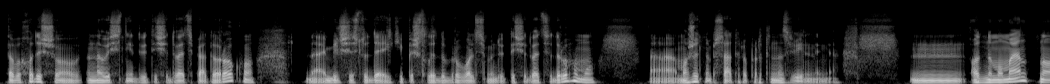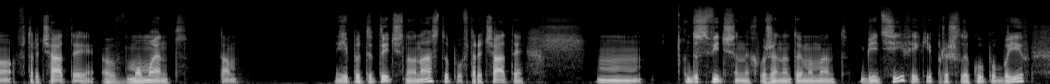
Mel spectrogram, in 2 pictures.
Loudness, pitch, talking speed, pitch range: -22 LUFS, 95 Hz, 95 wpm, 90-105 Hz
